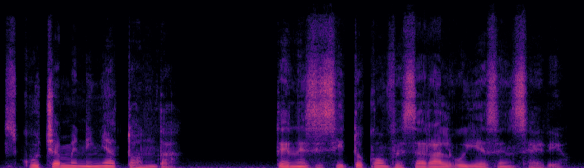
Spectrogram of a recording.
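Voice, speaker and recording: A man with a Mexican accent voicing a frightened, nervous middle-aged mother who pleads in a shrill, panicked way. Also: fairly even intonation, moderate pace, gravelly, dry recording. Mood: urgent.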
